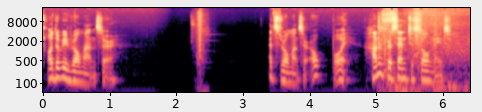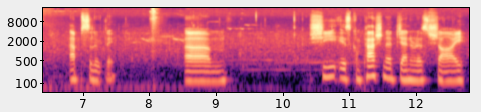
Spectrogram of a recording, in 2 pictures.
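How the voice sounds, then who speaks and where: A man casually commenting as he plays a strategy game, chatty and wry, answering his chat as he goes. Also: mid-range voice. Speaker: streamer playing a strategy game.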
